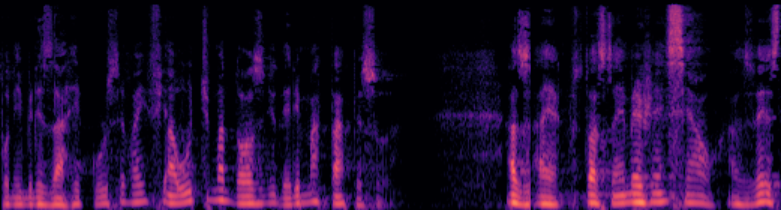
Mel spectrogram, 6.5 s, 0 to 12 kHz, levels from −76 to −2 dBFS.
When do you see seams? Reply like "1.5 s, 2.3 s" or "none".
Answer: 1.4 s, 2.3 s, 4.4 s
